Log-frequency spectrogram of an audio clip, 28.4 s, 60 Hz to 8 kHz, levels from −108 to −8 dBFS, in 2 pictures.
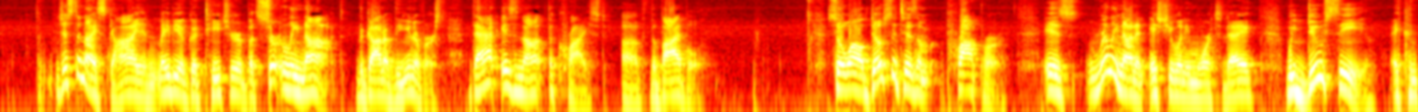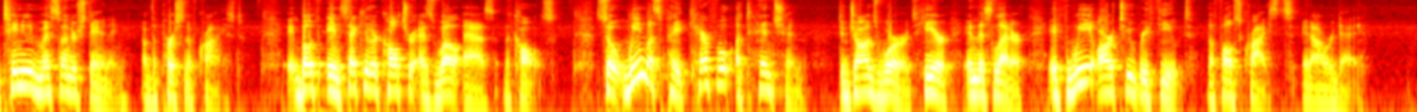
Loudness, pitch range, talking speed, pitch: -14 LUFS, 120-165 Hz, 170 wpm, 140 Hz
